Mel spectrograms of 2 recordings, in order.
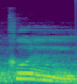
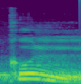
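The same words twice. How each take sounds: No difference in how they are said.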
